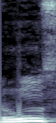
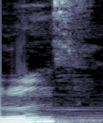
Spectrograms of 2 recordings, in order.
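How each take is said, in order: First: The vowel is a long 'oo' sound. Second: The vowel is a short 'uh' sound. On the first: The speaker calls it wrong. "यहाँ पर रून्स नहीं पढ़ना है" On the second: The speaker calls it right. "यहाँ पर यू का चरण अ होता है।"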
